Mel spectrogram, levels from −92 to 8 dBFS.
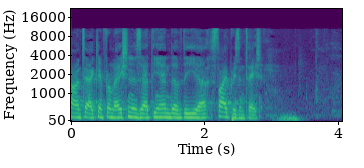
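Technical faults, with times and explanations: No technical faults are audible anywhere in this audio.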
